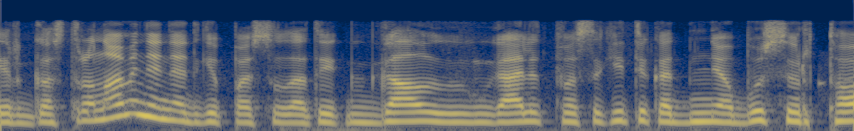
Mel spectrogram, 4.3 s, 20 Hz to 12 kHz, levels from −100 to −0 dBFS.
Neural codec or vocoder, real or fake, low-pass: none; real; 7.2 kHz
